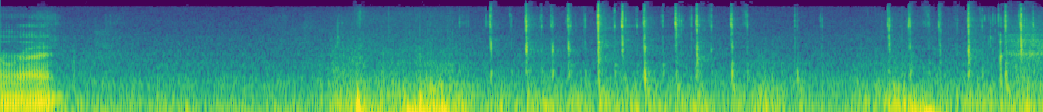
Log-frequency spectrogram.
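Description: Fingers type on a Surface Studio keyboard, a run of quick, light key clicks in irregular bursts, fairly close but quiet, with a voice and low room sounds underneath.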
